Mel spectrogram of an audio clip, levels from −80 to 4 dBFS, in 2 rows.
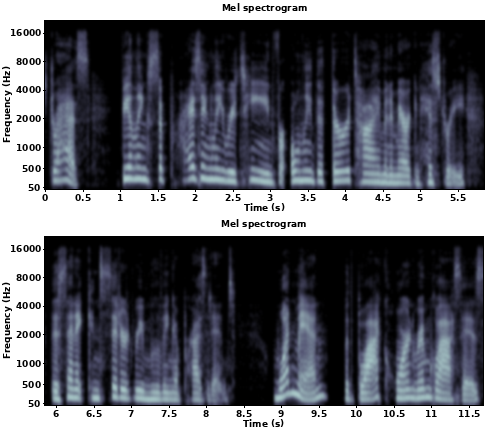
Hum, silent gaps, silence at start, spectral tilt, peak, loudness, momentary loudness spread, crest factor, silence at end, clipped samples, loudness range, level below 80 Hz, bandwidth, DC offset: none; 9.74-9.83 s; 0.05 s; -4.5 dB/octave; -4 dBFS; -21 LUFS; 11 LU; 18 dB; 0 s; under 0.1%; 3 LU; -74 dBFS; 17 kHz; under 0.1%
